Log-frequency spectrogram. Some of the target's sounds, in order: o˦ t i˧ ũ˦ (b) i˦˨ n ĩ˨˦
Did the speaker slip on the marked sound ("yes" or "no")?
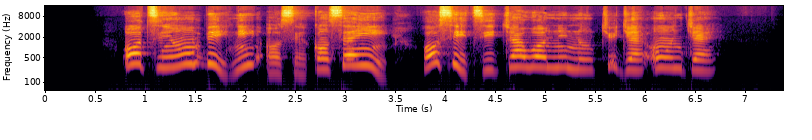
no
